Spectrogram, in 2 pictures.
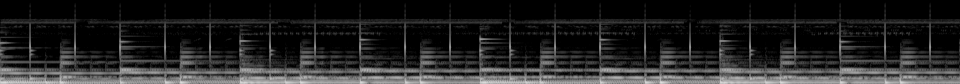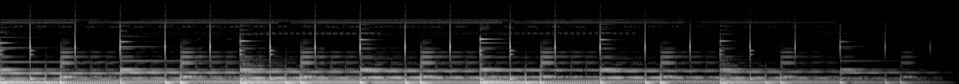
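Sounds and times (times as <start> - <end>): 
music loop: 0.0 - 19.0.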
